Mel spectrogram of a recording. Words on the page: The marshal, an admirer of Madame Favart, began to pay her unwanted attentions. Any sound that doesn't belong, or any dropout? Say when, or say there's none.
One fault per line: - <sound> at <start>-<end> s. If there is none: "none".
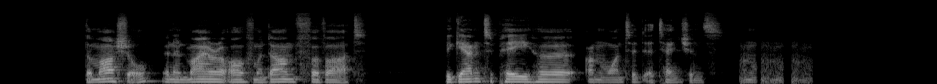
- laugh at 7.4-8.1 s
